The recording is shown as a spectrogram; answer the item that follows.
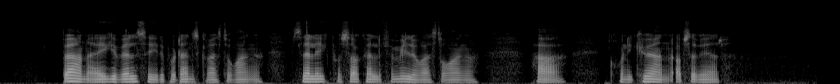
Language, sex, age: Danish, male, 19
